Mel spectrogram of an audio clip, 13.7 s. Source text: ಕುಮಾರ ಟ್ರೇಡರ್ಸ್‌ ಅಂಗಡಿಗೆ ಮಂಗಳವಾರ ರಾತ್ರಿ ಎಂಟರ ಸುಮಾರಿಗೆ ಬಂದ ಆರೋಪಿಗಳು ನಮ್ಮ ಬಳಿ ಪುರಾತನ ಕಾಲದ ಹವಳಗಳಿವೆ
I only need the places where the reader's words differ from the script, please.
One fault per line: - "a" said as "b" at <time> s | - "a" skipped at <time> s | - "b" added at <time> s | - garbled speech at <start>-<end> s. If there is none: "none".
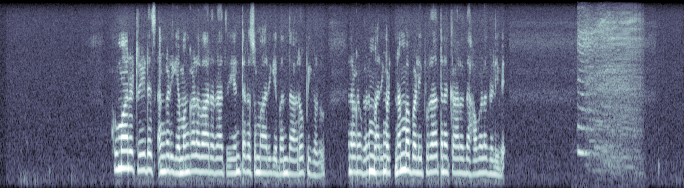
- garbled speech at 7.0-7.8 s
